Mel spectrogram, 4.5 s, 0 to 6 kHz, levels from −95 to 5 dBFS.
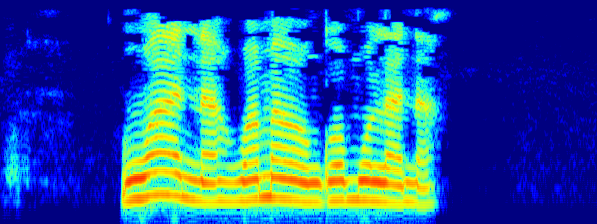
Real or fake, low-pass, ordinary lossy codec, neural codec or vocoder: real; 5.4 kHz; MP3, 24 kbps; none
